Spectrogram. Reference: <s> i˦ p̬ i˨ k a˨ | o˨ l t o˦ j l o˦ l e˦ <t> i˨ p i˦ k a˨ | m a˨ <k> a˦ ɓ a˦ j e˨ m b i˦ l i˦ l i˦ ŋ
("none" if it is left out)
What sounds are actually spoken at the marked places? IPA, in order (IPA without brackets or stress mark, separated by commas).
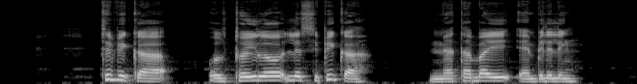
t, s, t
